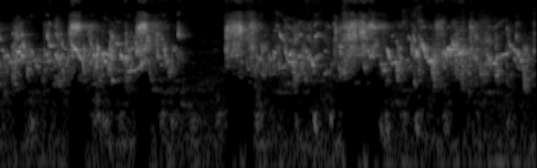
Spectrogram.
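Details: Budgies chattering to prompt breeding, bright rapid warbles and squeaks in a steady stream, broken by a brief pause at about one and a half seconds before resuming.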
